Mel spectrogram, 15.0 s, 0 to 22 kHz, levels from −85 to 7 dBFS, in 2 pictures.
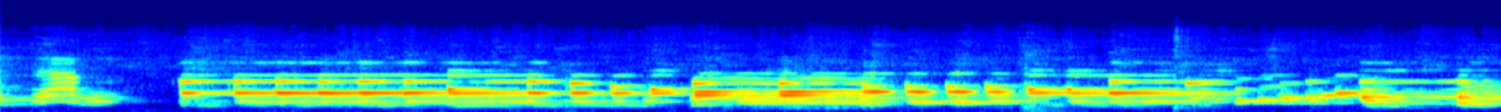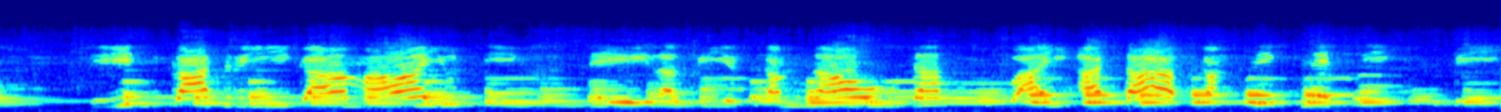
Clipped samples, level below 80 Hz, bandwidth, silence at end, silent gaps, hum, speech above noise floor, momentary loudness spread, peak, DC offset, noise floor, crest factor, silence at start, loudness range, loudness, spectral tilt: under 0.1%; -76 dBFS; 7.4 kHz; 0 s; none; none; 21 dB; 13 LU; -2 dBFS; under 0.1%; -39 dBFS; 16 dB; 0 s; 4 LU; -19 LUFS; -3.5 dB/octave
